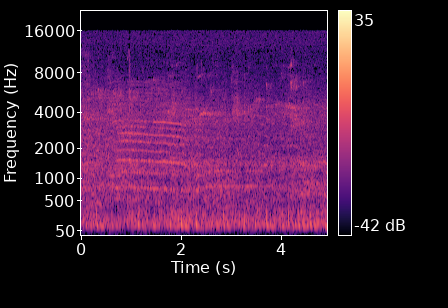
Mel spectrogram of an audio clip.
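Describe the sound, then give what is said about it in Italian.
A basketball is dribbled repeatedly on a hardwood court in a quick, steady rhythm during a basketball game involving Trento, the bounces set against a constant roar of arena crowd noise and indistinct voices. “La gira bene adesso Trento. Palleggia, resta il tiro da tre di Spagnolo”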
